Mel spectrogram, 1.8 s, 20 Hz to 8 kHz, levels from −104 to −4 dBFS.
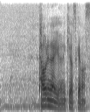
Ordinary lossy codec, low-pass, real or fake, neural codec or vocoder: none; 7.2 kHz; fake; vocoder, 22.05 kHz, 80 mel bands, WaveNeXt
